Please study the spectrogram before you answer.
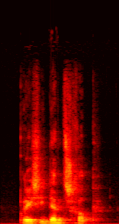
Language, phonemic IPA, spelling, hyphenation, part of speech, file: Dutch, /preː.ziˈdɛntˌsxɑp/, presidentschap, pre‧si‧dent‧schap, noun, Nl-presidentschap.ogg
- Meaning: a presidency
